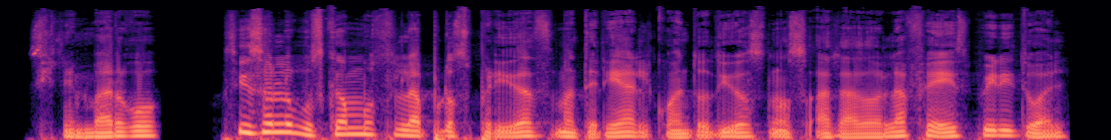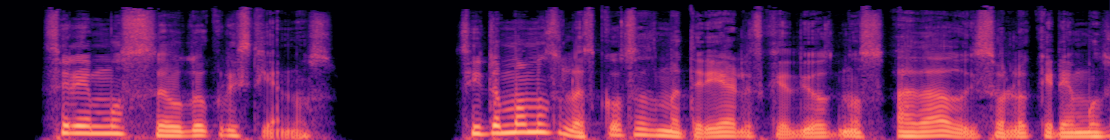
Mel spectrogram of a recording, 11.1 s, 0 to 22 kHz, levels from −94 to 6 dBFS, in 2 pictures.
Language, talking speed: Spanish, 175 wpm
